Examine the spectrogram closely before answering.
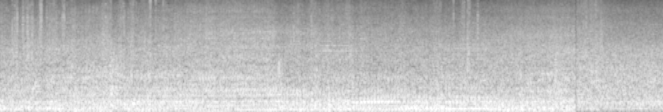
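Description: Street traffic: motor vehicles and motorbikes running past in a steady, dense rumble. The low rumble drops away near the end.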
